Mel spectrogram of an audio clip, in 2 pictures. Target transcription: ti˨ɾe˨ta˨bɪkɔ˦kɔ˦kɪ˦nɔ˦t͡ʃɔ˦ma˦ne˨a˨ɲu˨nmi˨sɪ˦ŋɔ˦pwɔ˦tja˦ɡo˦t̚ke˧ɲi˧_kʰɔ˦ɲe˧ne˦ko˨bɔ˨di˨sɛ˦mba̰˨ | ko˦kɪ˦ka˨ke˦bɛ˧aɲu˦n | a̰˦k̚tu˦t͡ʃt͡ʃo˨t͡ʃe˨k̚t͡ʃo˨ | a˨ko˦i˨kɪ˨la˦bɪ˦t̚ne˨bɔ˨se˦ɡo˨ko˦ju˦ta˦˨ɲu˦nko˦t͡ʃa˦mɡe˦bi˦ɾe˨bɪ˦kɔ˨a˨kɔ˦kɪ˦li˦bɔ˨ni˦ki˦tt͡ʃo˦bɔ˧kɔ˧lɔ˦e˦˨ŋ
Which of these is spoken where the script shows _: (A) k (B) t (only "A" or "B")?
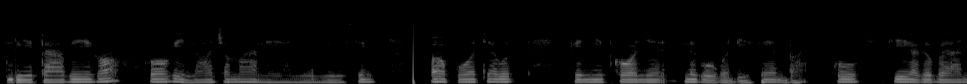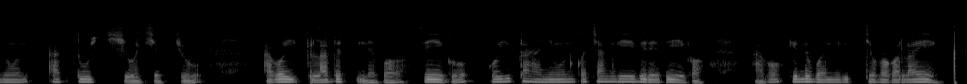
B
